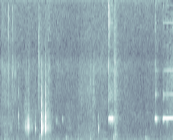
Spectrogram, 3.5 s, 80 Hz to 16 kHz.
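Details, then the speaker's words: Multimeter continuity tester checked by touching leads together before testing a 4-pin car relay: a few brief chirps, then a clean steady high tone; the beeper works properly. "great okay so we've got a little speaker thing working brilliant"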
